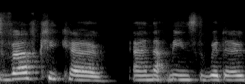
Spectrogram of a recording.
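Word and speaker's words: Veuve: translates to widow before oh yes so it's verve and that means the widow kiko and it's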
